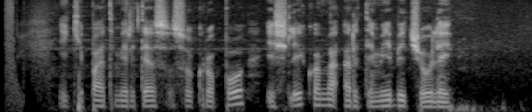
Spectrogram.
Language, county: Lithuanian, Vilnius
